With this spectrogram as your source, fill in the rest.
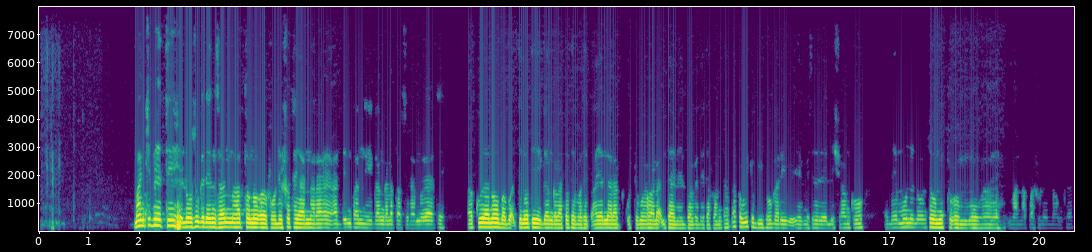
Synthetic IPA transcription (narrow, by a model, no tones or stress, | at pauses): mɐnt͡ʃʼːɪbe̞ːt̪ːɪlo̞ːs̬ʊɡɛd̪ɛns̬ɐnɐt̪ːɔnɔfolːɪʃːɔt̪ɛjanːɐɾɐːd̪ːɪnt̪ɐnɡɐŋɡɐlɐt̪ːɐsɪɾɐnːɔjaːt̪ɛ | ʔɐkːʊɾɐnɔbɐbɐt̪ːɪnɔt̪ɪɡɐŋɡɐlɐt̪ːɔt̪ɛbɐsɛt̪ʼaːjɐnːɐɾɐkʼʊt͡ʃːʊmɐhalɐɪlt̪ːɐjleːlt̪ʊaɡɛd̪ɛt̪ɐfɐnt̪ɐtɐkːɐwɪt͡ʃːɔbiːfɔɡɐɾɪmɪsɪɾɛleːlːɪʃɐŋkɔ | leːmːʊnːɛloːnsɔmɪt̪ːʊ | mɐnːɐfɐʃʊlɛnːɐŋkɐ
